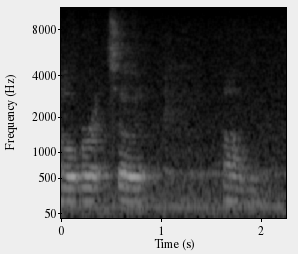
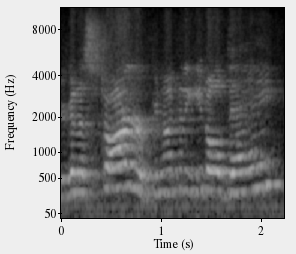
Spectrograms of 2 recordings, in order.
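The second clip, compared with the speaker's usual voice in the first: mock alarm; 6 semitones higher, 7 dB louder than usual. Mock worried parent scolding.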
